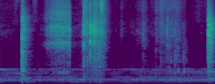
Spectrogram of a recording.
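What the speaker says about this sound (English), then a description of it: "shuffle a little bit and clear out the energy" Tarot cards shuffled by hand, a few quiet riffling and flicking bursts spaced unevenly over a faint steady background hum, without any speech.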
